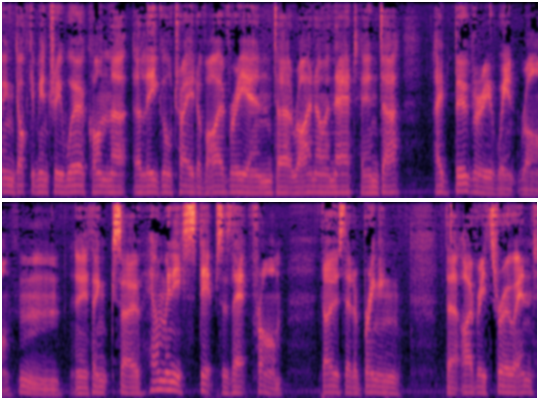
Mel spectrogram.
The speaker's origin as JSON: {"language": "English", "country": "New Zealand", "said": "The fun thing as a Kiwi angle was, is these, and I put a post on my own Facebook page, is there's all these plastic milk cartons there. From New Zealand."}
